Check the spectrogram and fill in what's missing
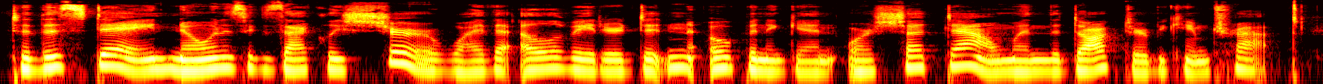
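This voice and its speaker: A woman co-hosting a podcast, reading out a countdown of creepy legends in a steady, measured tone. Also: fairly low pitch, no room sound. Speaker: podcast co-host. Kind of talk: reading a countdown list aloud.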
